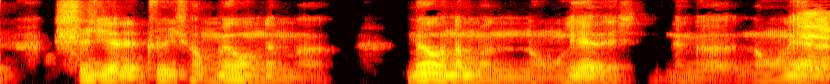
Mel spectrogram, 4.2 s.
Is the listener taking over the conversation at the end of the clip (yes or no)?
yes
